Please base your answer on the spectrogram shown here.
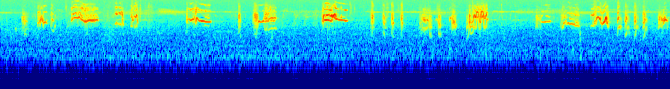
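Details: Eurasian siskin, a small semi-migratory finch, singing a fast twittering run of high chirps and short buzzy notes in quick irregular bursts, with brief pauses between phrases.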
